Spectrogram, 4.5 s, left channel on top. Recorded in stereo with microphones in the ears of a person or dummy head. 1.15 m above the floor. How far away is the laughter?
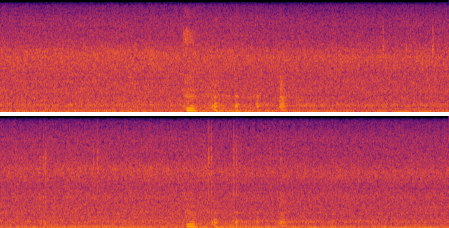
About 0.8 m.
